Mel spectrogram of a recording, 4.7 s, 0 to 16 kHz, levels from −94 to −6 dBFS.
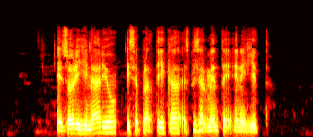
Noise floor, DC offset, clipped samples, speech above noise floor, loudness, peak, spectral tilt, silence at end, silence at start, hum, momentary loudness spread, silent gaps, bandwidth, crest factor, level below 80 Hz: -75 dBFS; under 0.1%; under 0.1%; 61 dB; -15 LUFS; -2 dBFS; -6 dB/octave; 0.85 s; 0.85 s; none; 7 LU; none; 7.8 kHz; 14 dB; -52 dBFS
